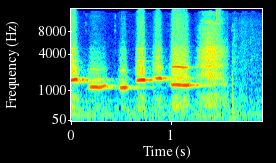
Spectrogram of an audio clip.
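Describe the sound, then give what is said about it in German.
A person alone in a garden whistles a signal call to call a cat: three short whistled notes followed by three longer held ones, clear, with a faint click near the end. “ich hatte so einen Pfiff, den, an dem meine Katze mich erkannte. War immer so dreimal kurz, dreimal lang”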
